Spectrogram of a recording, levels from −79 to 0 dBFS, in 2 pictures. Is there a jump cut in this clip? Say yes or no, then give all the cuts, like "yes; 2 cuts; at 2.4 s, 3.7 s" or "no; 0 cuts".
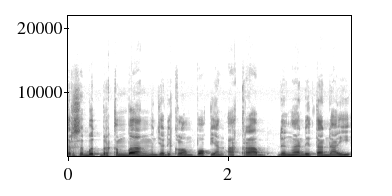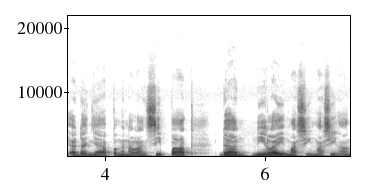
no; 0 cuts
